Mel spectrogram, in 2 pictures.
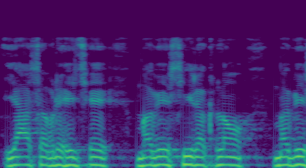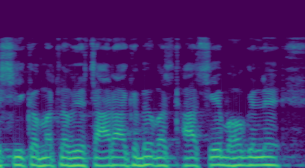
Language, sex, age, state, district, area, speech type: Maithili, male, 60+, Bihar, Darbhanga, rural, spontaneous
